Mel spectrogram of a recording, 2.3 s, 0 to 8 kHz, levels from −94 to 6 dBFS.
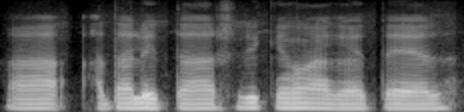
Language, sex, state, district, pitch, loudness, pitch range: Chakma, female, Tripura, West Tripura, 120 Hz, -18 LUFS, 115-125 Hz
